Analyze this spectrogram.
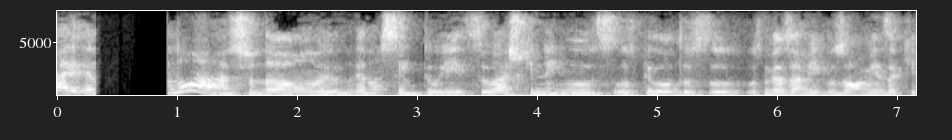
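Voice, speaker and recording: Fairly high-pitched and somewhat breathy, a woman speaks at a fairly slow pace with lively intonation, and audible room echo surrounds her voice. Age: 40s. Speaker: motorcycle rally racer. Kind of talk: casual interview chat.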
